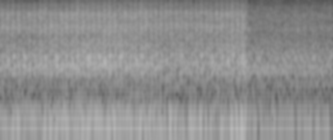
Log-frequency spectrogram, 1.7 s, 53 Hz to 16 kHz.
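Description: A John Deere tractor engine idles in Farming Simulator 25, a steady low rumble held evenly, then dropping slightly in level near the end, with no talking.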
